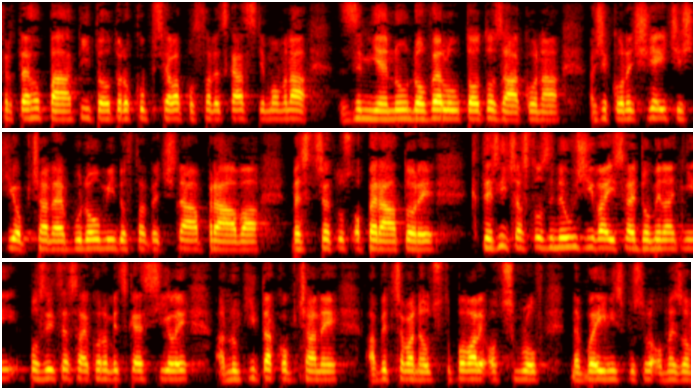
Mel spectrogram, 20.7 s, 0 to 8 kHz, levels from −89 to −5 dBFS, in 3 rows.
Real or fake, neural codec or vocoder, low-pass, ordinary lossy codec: real; none; none; none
